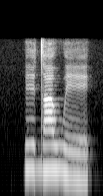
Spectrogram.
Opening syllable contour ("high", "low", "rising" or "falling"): high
